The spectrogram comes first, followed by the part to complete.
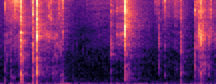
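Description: Tarot cards being handled and shuffled: a few sharp snaps and rustles of card stock, loudest in the first second, as a card is drawn from the deck and laid down.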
